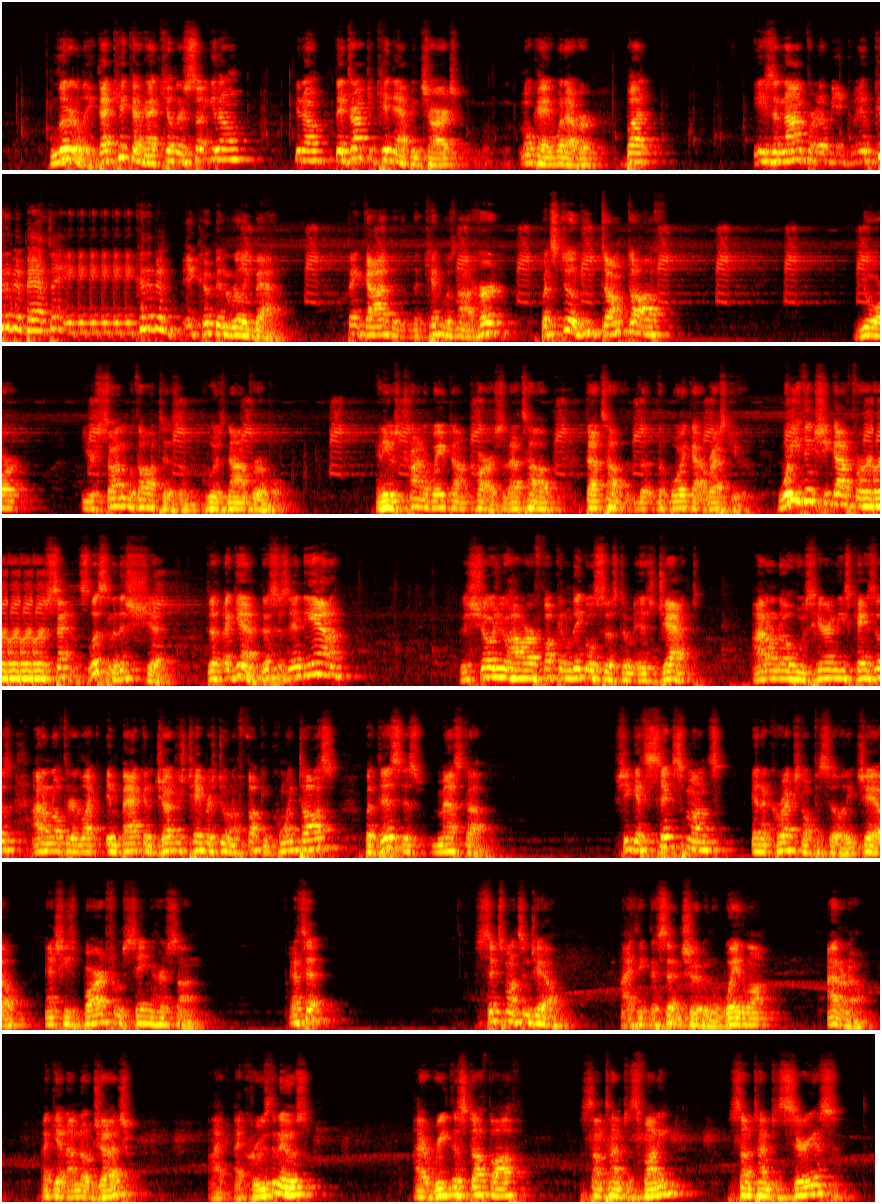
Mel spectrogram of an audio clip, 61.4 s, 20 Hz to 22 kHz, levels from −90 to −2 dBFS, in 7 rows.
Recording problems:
off-mic speech; far
room echo; very slight; dies away in 0.3 s
animal sounds; noticeable; throughout; 15 dB below the speech
audio stuttering; at 9.5 s and at 26 s

